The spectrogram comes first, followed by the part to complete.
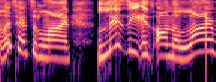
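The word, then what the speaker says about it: Lizzie: oh it's how do you say your name Lizzy Lizzy l i z z i e yes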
